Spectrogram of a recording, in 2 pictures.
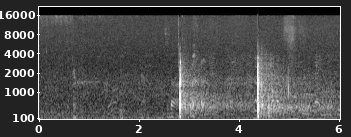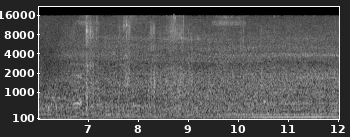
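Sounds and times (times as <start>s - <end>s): distant fireworks bangs: 2.5s - 12.0s.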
